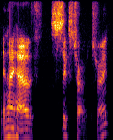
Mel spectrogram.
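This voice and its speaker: A man playing a tabletop game, explaining his moves in a halting way with frequent restarts. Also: medium pitch, fairly bright tone, rough recording. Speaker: player. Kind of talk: casual tabletop game talk.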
